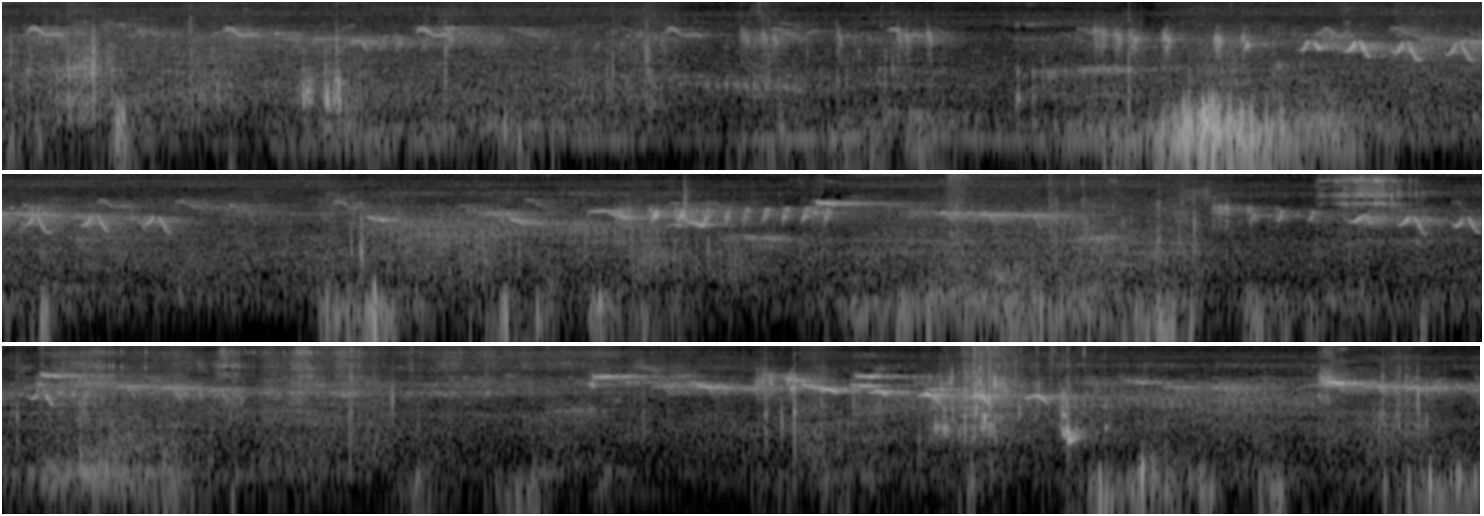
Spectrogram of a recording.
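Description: Birds calling: runs of short, quick falling notes repeated over and over, over faint outdoor background noise.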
